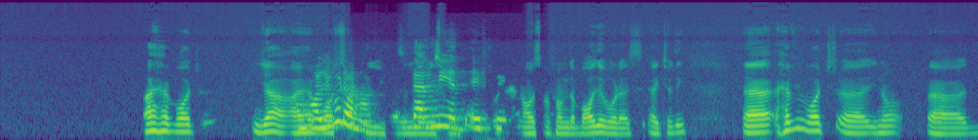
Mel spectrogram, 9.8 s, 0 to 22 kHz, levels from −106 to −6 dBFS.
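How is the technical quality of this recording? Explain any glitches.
The recording has two stretches where the speech is pushed down, consistent with speech suppressed in double talk. From 3.44 to 4.09 s the level sags by up to roughly 20 dB, and from 4.44 to 5.49 s it drops deeper, around 30 dB. The likely cause is an echo canceller that, with both ends talking at once, could not tell this talker from returning loudspeaker echo and attenuated everything.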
